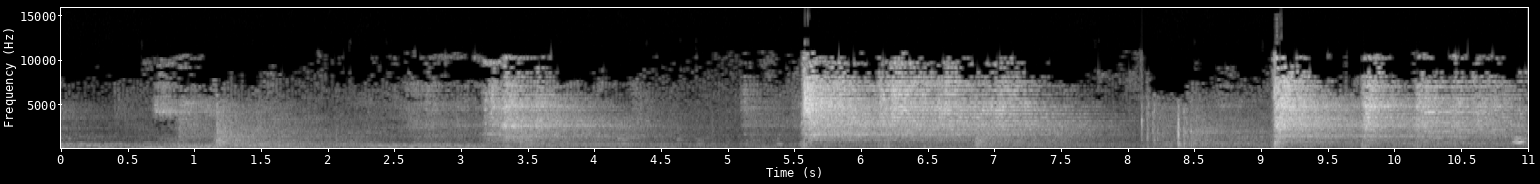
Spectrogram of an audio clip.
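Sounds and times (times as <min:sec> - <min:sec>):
people talking: 0:00.0 - 0:05.8, 0:10.0 - 0:11.0
loud crack echoing in hall: 0:00.6 - 0:11.0.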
